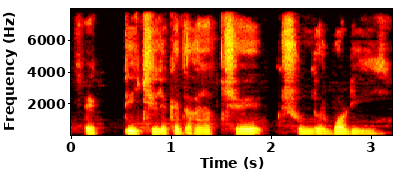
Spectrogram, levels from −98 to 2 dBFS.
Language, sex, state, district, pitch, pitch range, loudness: Bengali, male, West Bengal, Jalpaiguri, 130 Hz, 130-135 Hz, -18 LUFS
